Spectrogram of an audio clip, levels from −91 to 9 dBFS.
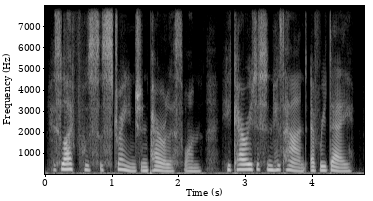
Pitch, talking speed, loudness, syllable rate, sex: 195 Hz, 200 wpm, -20 LUFS, 5.4 syllables/s, female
